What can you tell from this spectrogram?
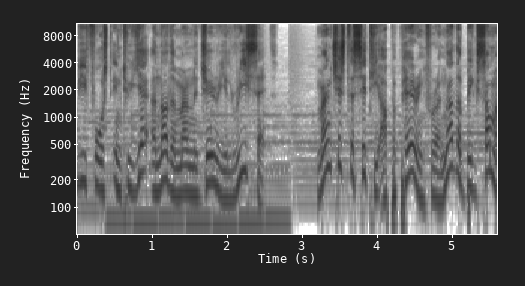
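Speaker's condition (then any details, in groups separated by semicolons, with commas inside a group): No condition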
